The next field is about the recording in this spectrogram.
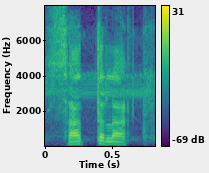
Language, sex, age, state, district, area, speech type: Dogri, male, 18-30, Jammu and Kashmir, Udhampur, rural, spontaneous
